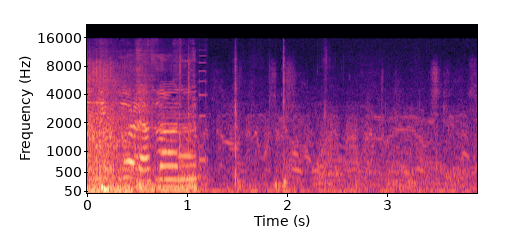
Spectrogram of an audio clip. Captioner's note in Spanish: Radio policial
